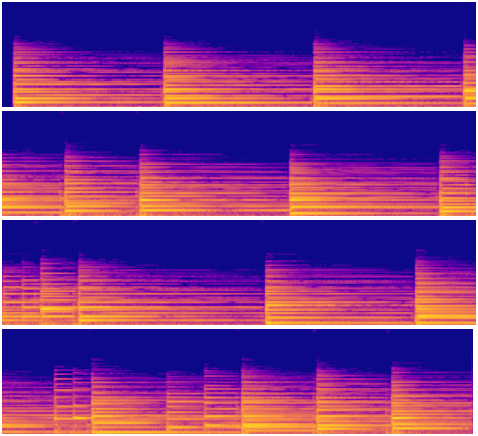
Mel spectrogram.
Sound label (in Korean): Piano ver 여자키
